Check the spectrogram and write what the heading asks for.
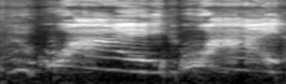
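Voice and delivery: high wailing shout of despair; anguished cry. Retold or imitated. Hawkman crying out in hammed-up despair, high wail. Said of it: "here's Hawkman going".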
